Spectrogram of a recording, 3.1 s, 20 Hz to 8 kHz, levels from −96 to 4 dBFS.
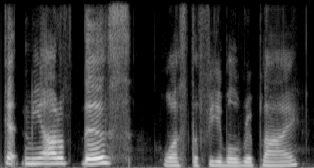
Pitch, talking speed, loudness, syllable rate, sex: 205 Hz, 170 wpm, -18 LUFS, 4.4 syllables/s, female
